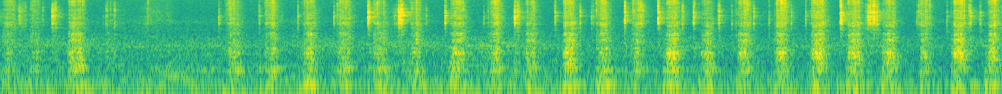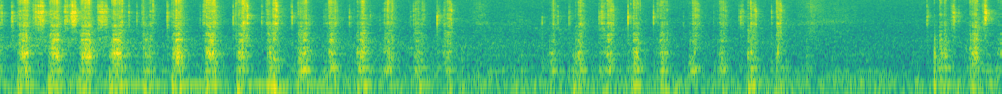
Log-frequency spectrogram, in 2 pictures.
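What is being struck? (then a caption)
Copper-foil scratch-art board scraped with a metal stylus. A metal-tipped stylus scratches longer feather strokes into a flat, thin black-coated copper-foil scratch-art board. Quick, rasping scrapes repeat at roughly four per second with a faint metallic tone, easing into softer, quieter strokes near the start and toward the end.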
